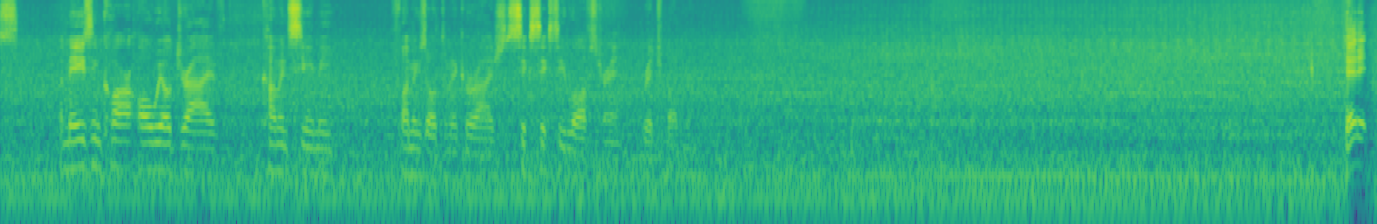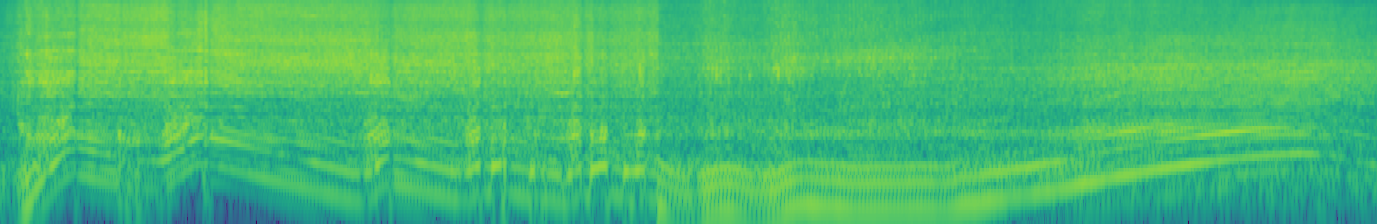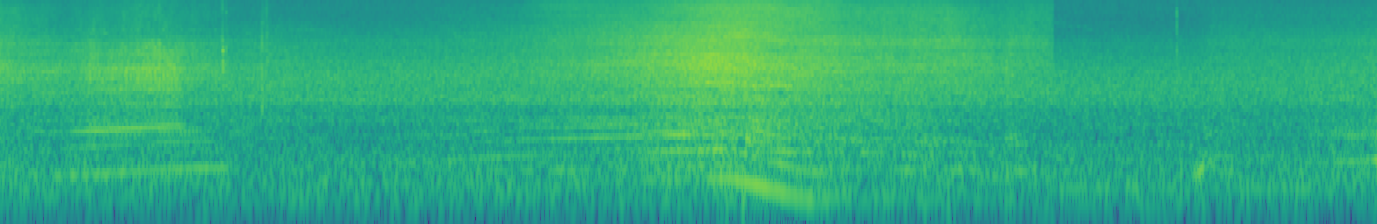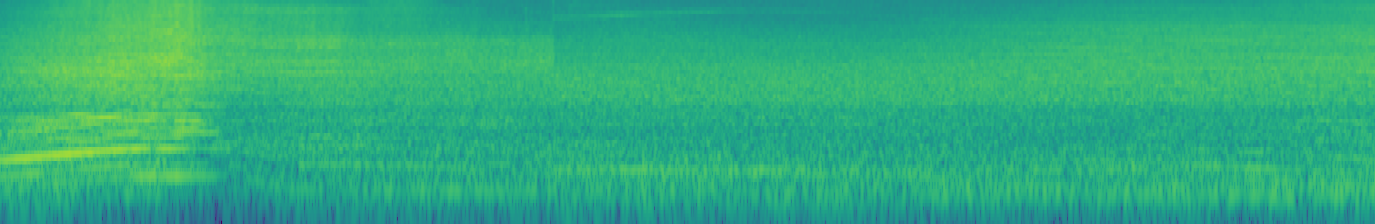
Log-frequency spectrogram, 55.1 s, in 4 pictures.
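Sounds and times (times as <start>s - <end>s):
car engine accelerating: 7.4s - 29.8s, 32.3s - 38.1s, 40.9s - 45.9s.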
